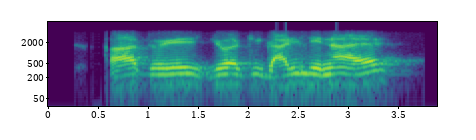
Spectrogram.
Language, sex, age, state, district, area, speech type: Hindi, male, 60+, Uttar Pradesh, Varanasi, rural, conversation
